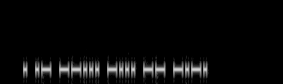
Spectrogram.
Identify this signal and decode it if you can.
Morse code, heard as a keyed tone, about 40 wpm, 700 Hz. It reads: EA7BMC
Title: DXCC-100 Call Signs - 6 Characters - Repeated 2x - 40wpm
